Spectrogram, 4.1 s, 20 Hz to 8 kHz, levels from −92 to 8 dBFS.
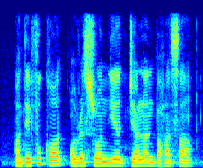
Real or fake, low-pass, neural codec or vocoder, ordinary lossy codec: real; 7.2 kHz; none; AAC, 48 kbps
